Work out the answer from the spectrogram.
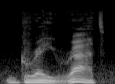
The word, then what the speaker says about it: Greirat: Pronounced Greirat, it perfectly breaks down his peculiar character.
